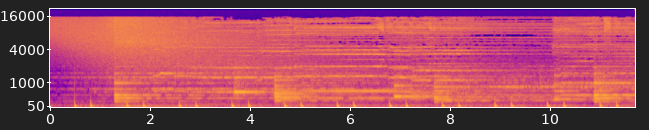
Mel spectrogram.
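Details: Simulated heartbeat sound effect: regular low thumps about 57 a minute mixed into slow epic orchestral music with partly female voices.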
